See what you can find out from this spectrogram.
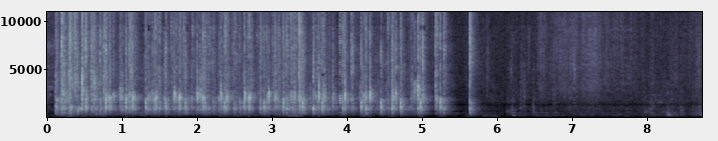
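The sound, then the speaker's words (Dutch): Dense applause from a council chamber audience for a newly sworn-in council member. Many quick overlapping claps run for about five seconds, then stop abruptly; one sharp clap follows, then near silence. “applaus.”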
